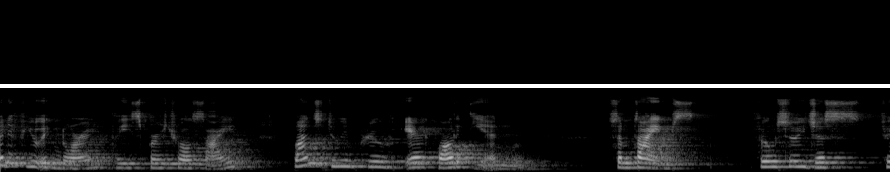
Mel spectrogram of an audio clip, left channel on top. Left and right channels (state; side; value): silent; left; digital silence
